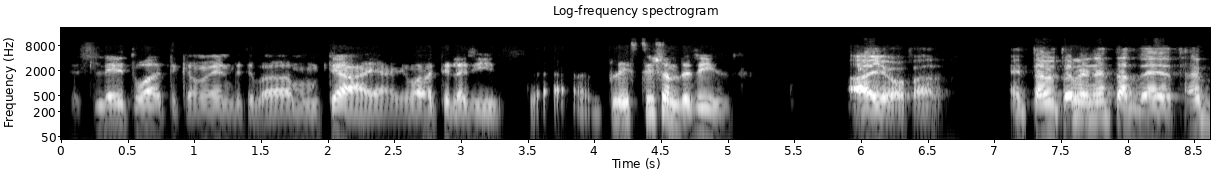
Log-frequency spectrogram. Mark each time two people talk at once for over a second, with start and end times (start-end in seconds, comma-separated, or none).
none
